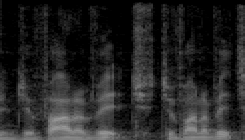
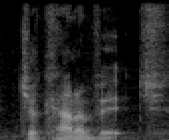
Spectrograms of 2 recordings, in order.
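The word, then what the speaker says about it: Jokanović: And obviously they brought in a new manager, Jovanovic, how do you pronounce it? Djokanovic, that's it, last season.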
